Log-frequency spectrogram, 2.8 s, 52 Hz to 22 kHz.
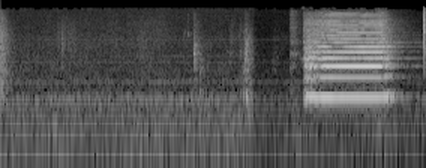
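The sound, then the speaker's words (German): A short train whistle sounds at a station before departure on a remote-controlled test run: a single steady, high, harmonic blast of about half a second, rising out of a low, quiet rumble. “ZP1 ist übrigens der kurze Pfeifton vor Fahrtbeginn jetzt im Bahnhof Schlettau”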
